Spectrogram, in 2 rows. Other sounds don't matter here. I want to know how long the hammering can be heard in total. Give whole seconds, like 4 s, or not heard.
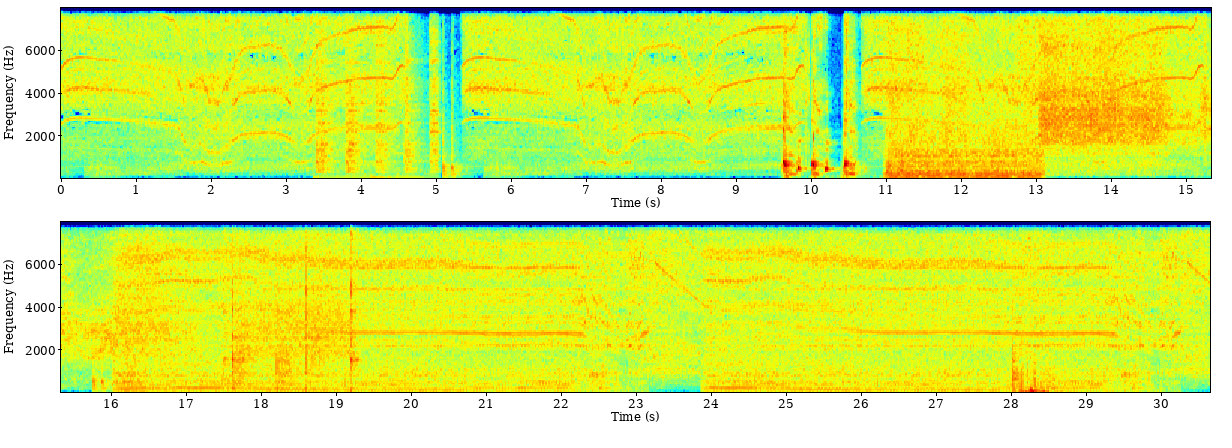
4 s.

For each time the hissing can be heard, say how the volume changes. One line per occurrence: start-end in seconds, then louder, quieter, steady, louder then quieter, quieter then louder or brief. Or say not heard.
10.9-19.2 quieter.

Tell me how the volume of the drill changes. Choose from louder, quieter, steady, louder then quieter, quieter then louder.
steady.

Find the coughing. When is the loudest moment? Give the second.
10 s.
